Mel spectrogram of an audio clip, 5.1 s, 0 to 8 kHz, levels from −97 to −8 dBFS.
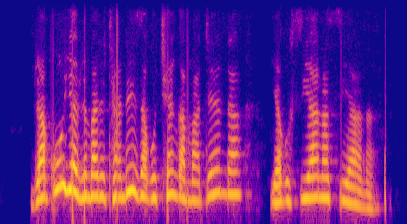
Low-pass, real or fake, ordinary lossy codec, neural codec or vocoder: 7.2 kHz; real; Opus, 32 kbps; none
